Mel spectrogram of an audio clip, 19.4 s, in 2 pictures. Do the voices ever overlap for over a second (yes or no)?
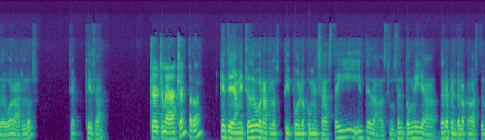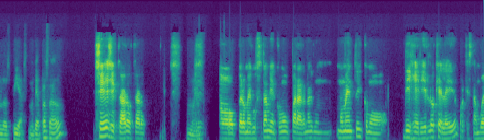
no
